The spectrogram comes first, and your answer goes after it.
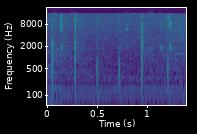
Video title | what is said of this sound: AGA Historical Archives - Lets learn more about gases - English | you can hear it does not sound it does not ring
